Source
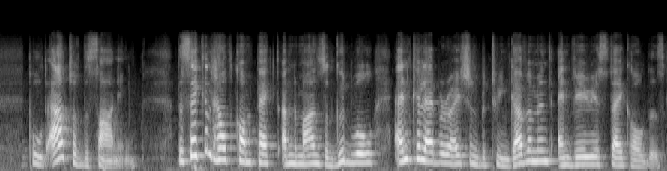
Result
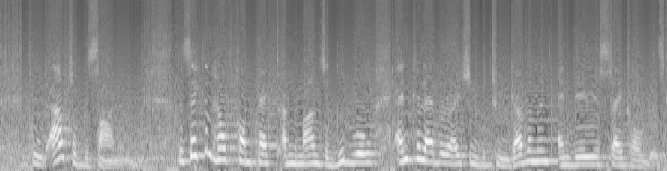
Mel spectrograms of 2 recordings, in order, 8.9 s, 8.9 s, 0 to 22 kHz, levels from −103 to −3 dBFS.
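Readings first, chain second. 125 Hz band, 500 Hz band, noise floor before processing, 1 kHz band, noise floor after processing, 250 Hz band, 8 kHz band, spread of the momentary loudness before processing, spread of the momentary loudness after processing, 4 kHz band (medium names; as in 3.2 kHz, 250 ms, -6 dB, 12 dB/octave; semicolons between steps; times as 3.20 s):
+6.5 dB, +4.0 dB, -55 dBFS, +4.0 dB, -24 dBFS, +4.5 dB, no reading, 12 LU, 9 LU, +11.0 dB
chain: jump at every zero crossing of -23 dBFS; in parallel at -5 dB: bit crusher 5-bit; on the sum: trim -1.5 dB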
